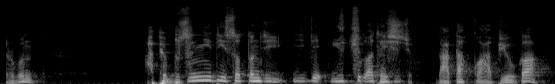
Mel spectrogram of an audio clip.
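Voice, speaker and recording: A man preaching a dawn service sermon as pastor, reading scripture and shifting between loud exclamations and hushed, whispered lines. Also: medium pitch, very animated, moderate pace, slightly rough.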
